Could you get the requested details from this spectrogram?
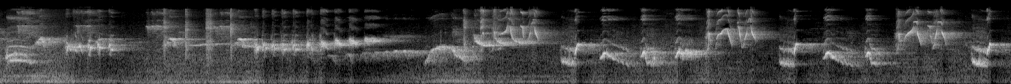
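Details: Long-tailed white-rumped shama singing fast and varied: rising and falling whistles, rapid clicking bursts and mimicked-sounding phrases that run almost without pause, loud and close.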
